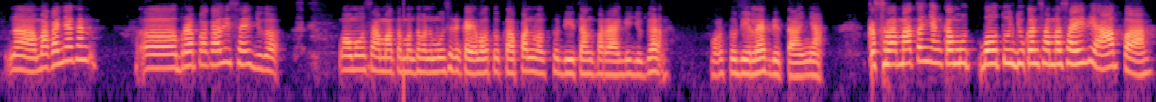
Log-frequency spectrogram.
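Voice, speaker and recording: A woman's voice: on the high side, fairly quick, clean tone, no room sound, highs cut off. An Indonesian woman in an impassioned, conversational religious discussion, emphatic and colloquial, repeating phrases and checking for agreement. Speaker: talk show speaker on religion.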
